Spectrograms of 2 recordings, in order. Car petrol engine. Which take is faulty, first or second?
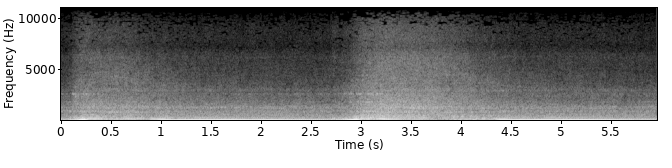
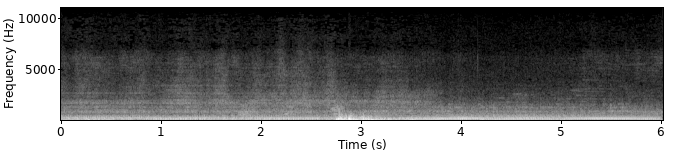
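second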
